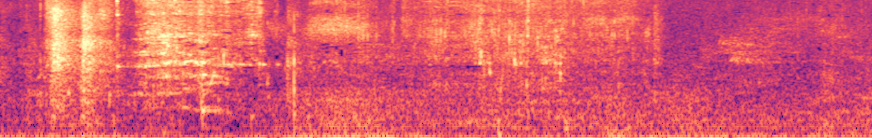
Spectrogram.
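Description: Hot water being poured into a metal bowl, with a few clinks of a spoon against the bowl in the first second or so.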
